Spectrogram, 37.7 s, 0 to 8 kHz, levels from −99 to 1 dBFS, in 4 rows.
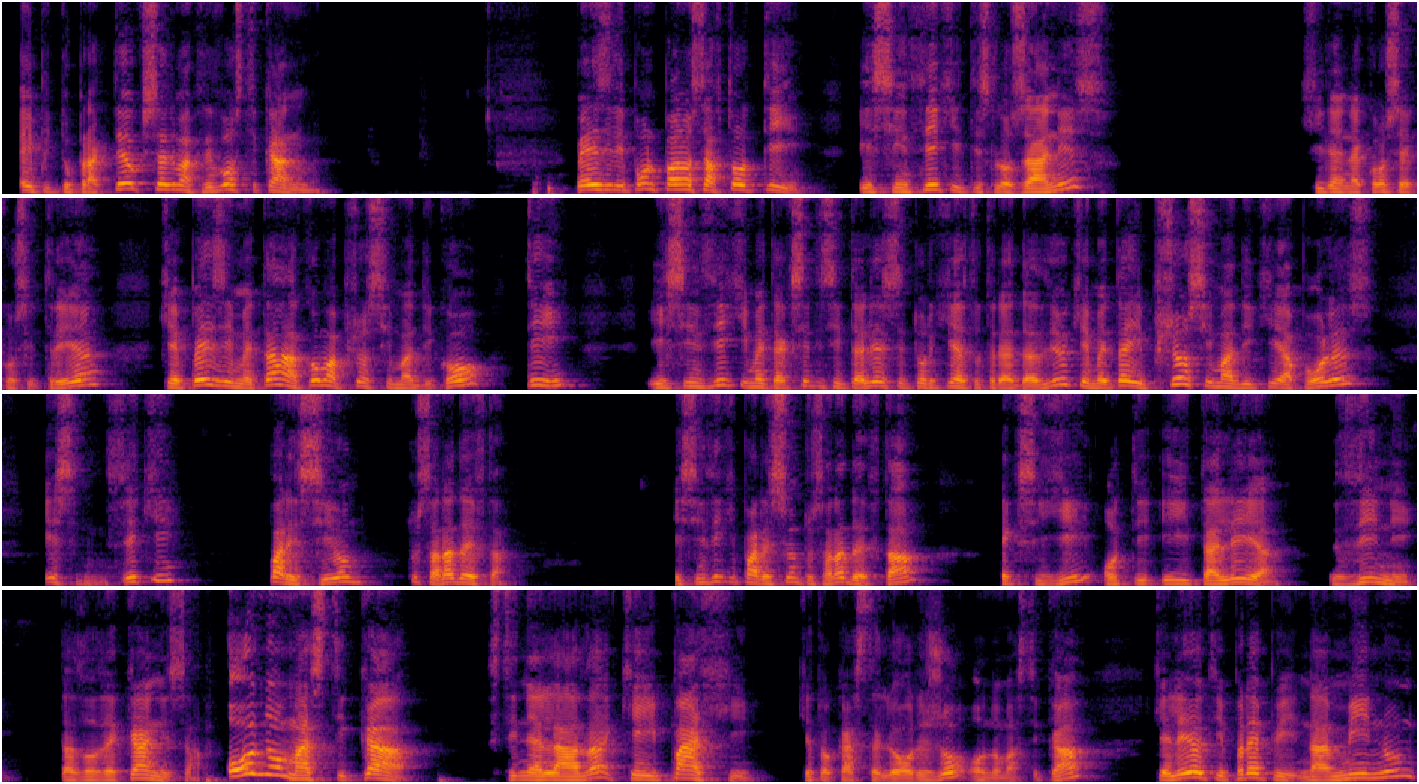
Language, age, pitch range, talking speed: Greek, 50-69, 145-225 Hz, 120 wpm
